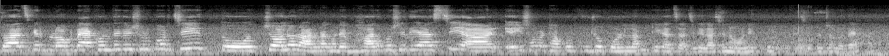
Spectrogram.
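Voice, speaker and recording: A woman's voice: sits high, fast talker, few pauses, bright, forceful tone, echoey room. A woman chatting through a casual cooking vlog in her home kitchen, often checking in with viewers. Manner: chatty, keeps asking "right?". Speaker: vlogger. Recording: noisy home recording.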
